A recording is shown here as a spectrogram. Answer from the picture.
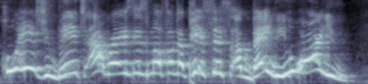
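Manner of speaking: high, indignant mock demand; imitating a stunned owner snapping back; high-pitched who-are-you attitude; offended dog owner. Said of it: "she looking back at me like".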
